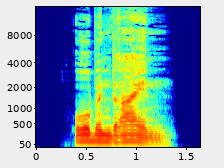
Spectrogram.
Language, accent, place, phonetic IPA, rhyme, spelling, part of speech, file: German, Germany, Berlin, [ˌoːbn̩ˈdʁaɪ̯n], -aɪ̯n, obendrein, adverb, De-obendrein.ogg
- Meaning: besides, additionally, also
